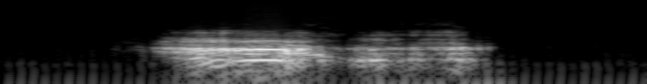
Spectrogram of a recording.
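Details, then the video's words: Wild Carpathian stag in Bucovina, Romania, bellowing during the autumn rut: one powerful, hoarse roar lasting about a second, breaking into a shorter second burst, with no other sounds. "Boncănit / Carpathian stag Breeding season"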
